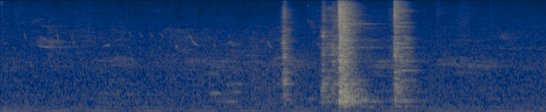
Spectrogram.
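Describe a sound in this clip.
A metal gate clanks shut.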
